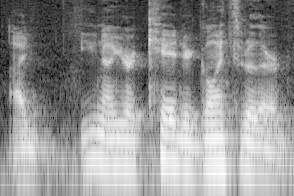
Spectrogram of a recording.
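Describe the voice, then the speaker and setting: A man's voice: fairly low pitch, brisk. A middle-aged man from Argentina, a lead guitarist, chatting casually and rambling with many restarts. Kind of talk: casual chat.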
